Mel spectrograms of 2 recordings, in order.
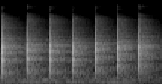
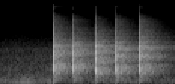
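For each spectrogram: First: Seven quick, bright taps with almost no ring: a ceramic floor tile that sounds solid and well bonded. Second: Five sharp taps with a clacky mid-high tone show a floor tile that sounds hollow, not solid.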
